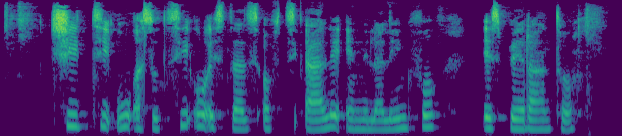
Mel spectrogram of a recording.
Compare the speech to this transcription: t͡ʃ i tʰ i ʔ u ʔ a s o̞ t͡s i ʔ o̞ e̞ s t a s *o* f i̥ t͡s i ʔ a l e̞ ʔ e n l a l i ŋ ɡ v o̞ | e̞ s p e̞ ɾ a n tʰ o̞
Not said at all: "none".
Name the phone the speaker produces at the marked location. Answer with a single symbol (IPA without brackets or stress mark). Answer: o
